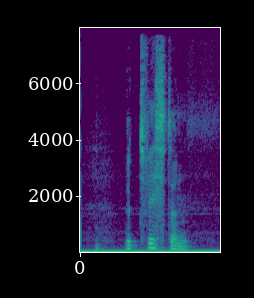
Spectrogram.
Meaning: to challenge, to dispute
- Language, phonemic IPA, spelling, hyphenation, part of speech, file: Dutch, /bəˈtʋɪstə(n)/, betwisten, be‧twis‧ten, verb, Nl-betwisten.ogg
